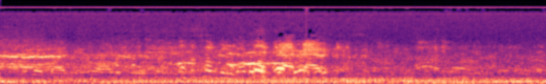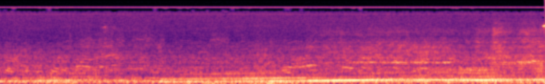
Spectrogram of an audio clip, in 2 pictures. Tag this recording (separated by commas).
Race car, Vehicle, Speech, Car passing by, Car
